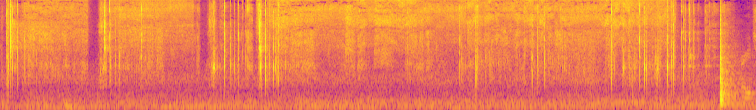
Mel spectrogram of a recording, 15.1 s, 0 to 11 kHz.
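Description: Aerosol spray coating the inside of a part from a 2000 Suzuki RM125 dirt bike: repeated close, loud hissing bursts with short gaps, mixed with light handling and scraping noises.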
